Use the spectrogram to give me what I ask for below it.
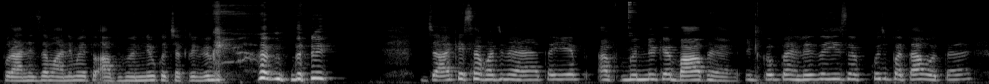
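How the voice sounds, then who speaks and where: A woman's voice: medium pitch, fairly even intonation, unhurried. A woman vlogger telling a funny everyday story in a casual, chatty way, often laughing as she talks.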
